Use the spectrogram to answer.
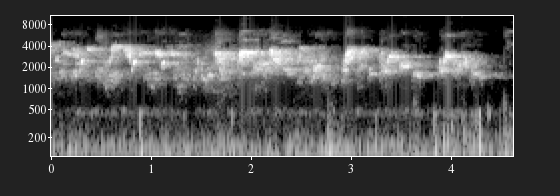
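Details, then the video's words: Award-winning bird in a singing contest gives rapid, chattering warbles in three or four linked phrases, high and bright, over a soft low background rumble. "Những chú chim hót đấu hay nhất và được nhiều giải nhất"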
